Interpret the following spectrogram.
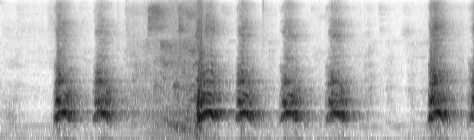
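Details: Pet dog Miyavi barking at a china cabinet indoors, about eight sharp, loud barks spaced roughly half a second apart, with a short human voice sound partway through.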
